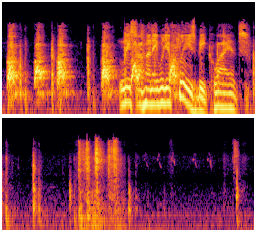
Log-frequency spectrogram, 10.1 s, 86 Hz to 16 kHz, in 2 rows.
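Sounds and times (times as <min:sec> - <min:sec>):
dog barking: 0:00.1 - 0:03.7
speech: 0:02.4 - 0:05.1.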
